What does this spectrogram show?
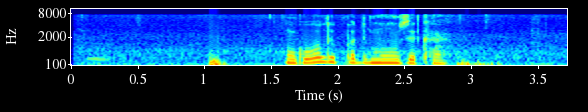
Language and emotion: Russian, neutral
